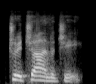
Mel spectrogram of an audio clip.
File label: "Trichology", Indian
